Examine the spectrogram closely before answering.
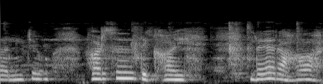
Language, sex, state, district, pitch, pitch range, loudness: Hindi, female, Chhattisgarh, Jashpur, 235 Hz, 220-255 Hz, -18 LUFS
